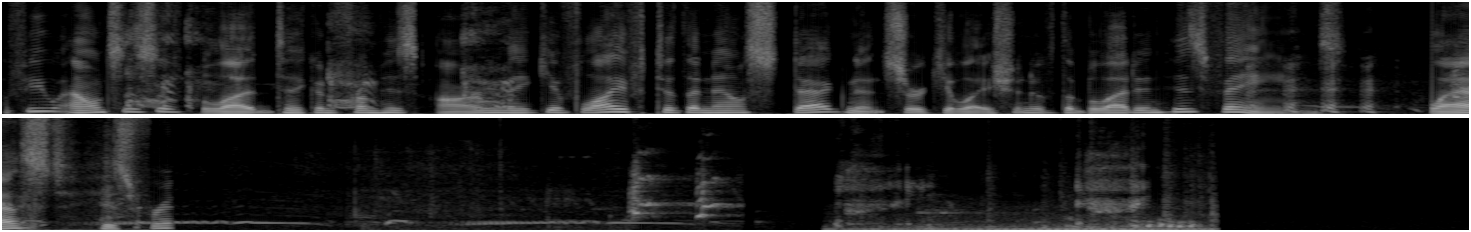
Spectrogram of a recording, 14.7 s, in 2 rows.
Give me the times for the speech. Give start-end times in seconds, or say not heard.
0.0-8.2.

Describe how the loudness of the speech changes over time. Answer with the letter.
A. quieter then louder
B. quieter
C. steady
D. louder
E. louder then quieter
C.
